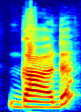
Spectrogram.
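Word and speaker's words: guard: नियम क्या कहता है, जब जी के बाद और किसी बाउल से पहले यू आता है तो यू जो लेटर है वो हमारा साइलेंट हो जाता है। स्पेलिंग से देखिए, गिटार, गार्ड, गेस्ट, गाइड, इन सारी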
